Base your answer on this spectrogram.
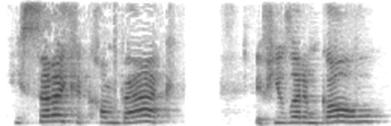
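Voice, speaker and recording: A woman's voice: very high voice, fairly even intonation, measured pace, bright, forceful tone, exaggerated voice. A woman playing a needy, eerie little boy who pleads in an amateur table read. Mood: pleading.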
